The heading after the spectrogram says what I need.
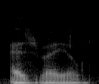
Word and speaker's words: Azrael: Azrael. As well. Azrael. How to spell it?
